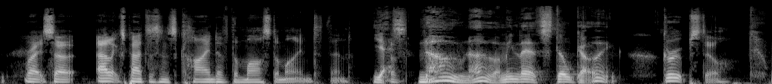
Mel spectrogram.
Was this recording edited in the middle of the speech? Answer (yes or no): yes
